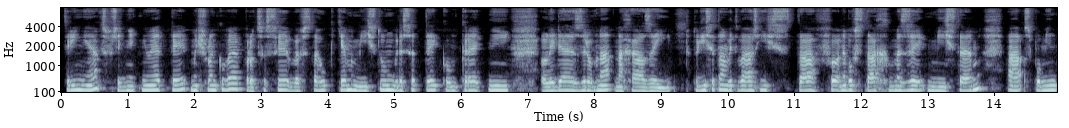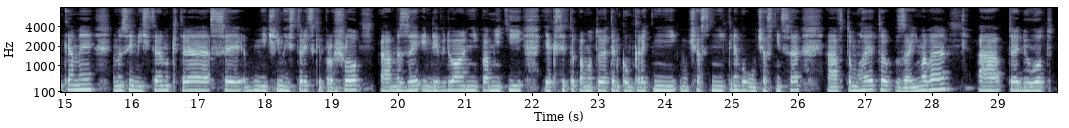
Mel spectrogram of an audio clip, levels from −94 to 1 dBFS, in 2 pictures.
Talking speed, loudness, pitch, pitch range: 120 wpm, -20 LUFS, 155 Hz, 145-160 Hz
